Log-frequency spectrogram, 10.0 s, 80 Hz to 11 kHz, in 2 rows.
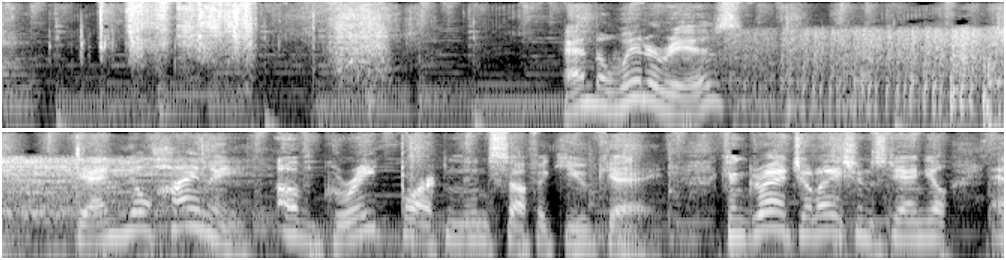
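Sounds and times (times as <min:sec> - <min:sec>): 
paper rustling and tearing as an envelope is opened: 0:00.5 - 0:02.1
speech: 0:02.8 - 0:04.4, 0:05.4 - 0:10.0.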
